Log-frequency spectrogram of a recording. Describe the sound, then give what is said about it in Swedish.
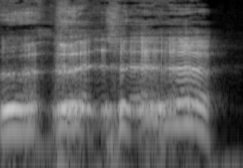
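A voice imitates a man's loud, drawn-out throat clearing, a gravelly, voiced rasp lasting about two seconds with a few choppy pulses before trailing off, fairly loud. “Här, typ när de ska harkla sig liksom.”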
